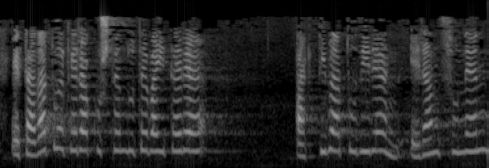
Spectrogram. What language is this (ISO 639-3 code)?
eus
